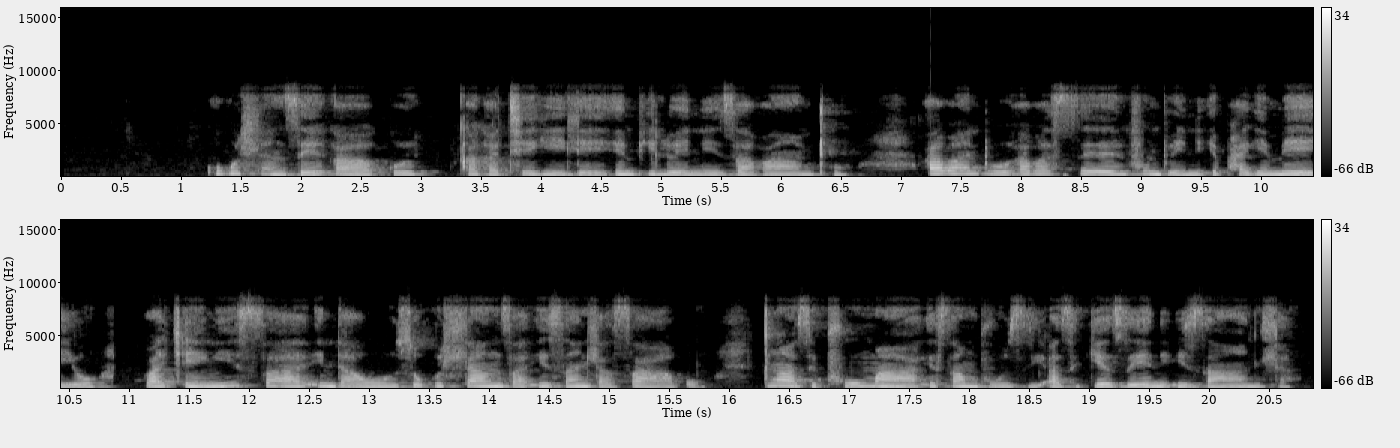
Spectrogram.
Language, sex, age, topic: North Ndebele, male, 18-24, education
